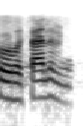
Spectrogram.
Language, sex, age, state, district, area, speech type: Marathi, male, 18-30, Maharashtra, Ahmednagar, urban, conversation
